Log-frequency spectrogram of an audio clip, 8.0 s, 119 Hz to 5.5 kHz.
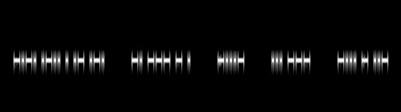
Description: Morse code, heard as a keyed tone, about 30 wpm, 700 Hz. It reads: CLEAR NOTE <BT> SO BTU
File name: UK MASTER QSOs TRAINING / 30WPM / UK MASTER QSOs 0019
